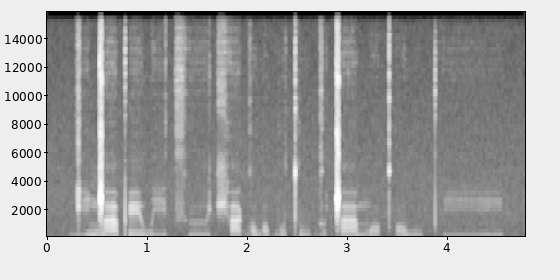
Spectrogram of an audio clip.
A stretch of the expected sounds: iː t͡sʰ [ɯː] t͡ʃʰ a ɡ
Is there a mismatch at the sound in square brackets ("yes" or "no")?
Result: no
